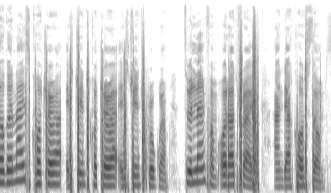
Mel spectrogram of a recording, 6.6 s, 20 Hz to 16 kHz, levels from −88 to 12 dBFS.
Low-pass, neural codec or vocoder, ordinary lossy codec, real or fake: 14.4 kHz; none; MP3, 64 kbps; real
